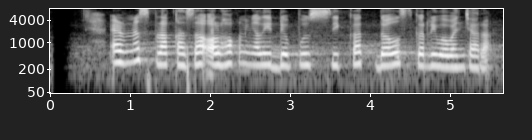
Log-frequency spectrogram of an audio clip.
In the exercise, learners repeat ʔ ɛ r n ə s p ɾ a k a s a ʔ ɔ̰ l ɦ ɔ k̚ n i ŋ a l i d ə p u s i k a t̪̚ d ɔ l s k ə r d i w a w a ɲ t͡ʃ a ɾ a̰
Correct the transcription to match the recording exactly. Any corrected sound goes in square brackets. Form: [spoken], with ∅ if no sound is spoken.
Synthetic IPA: ʔ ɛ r n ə s p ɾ a k a s a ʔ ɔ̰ l ɦ ɔ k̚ n i ŋ a l i d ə p u s i k a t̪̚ d ɔ l s k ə r d i w a w a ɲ t͡ʃ a ɾ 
